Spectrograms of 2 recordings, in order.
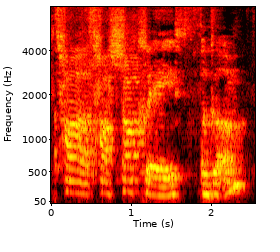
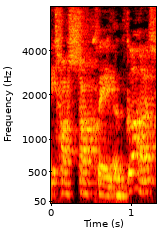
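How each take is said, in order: First: "Tá chocolate a gum" spoken slowly in Irish, ending rising on "gum"; Irish phrase demo. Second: "Tá chocolate a gut" in Irish, ending on "gut" with a rise; Irish phrase demo. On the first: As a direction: carefully sound out "a gum" as the form for "I have". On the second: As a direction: sound out "a gut" so it contrasts with "a gum". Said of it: "if I wanted to say". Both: Shown as a demonstration.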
